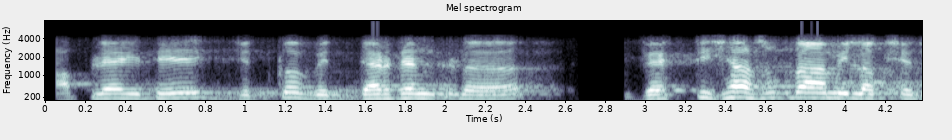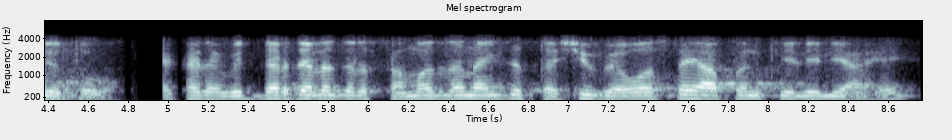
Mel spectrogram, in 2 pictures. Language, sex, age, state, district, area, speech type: Marathi, male, 60+, Maharashtra, Ahmednagar, urban, conversation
